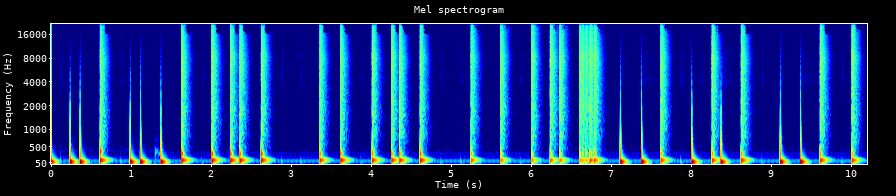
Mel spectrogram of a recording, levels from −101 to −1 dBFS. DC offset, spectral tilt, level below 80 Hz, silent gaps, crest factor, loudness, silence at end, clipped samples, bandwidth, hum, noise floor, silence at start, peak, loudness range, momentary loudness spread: under 0.1%; -6.5 dB/octave; -24 dBFS; none; 20 dB; -23 LUFS; 0.1 s; under 0.1%; over 20 kHz; none; -73 dBFS; 0 s; -2 dBFS; 6 LU; 15 LU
